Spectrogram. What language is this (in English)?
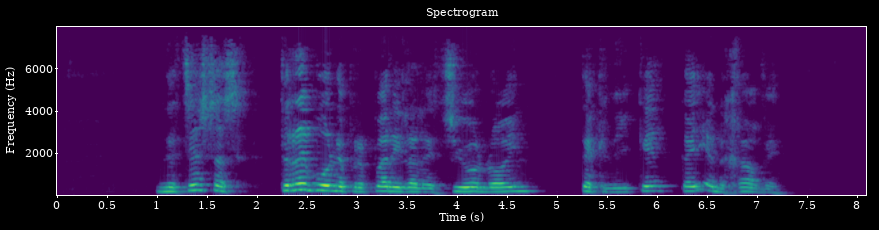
Esperanto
